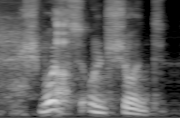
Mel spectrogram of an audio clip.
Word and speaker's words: Schmutz und Sünd: He's fighting against the pornography, Schmutz und Sünd. I don't think I said it right. Thank you. – Schmutz und Sünd.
